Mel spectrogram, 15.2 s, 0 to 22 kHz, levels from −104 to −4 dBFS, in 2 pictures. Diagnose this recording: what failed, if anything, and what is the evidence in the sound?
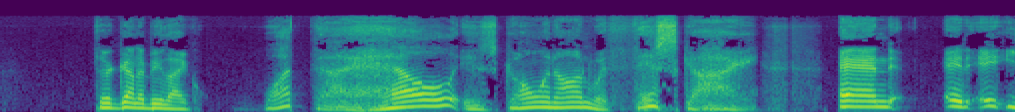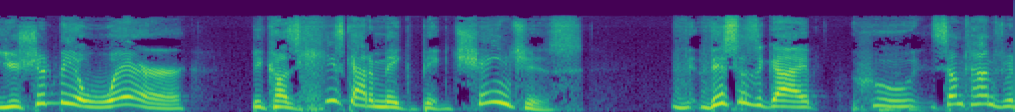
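The sender's audio clock runs slow against the receiver's, about 3 percent, a clock drift between sender and receiver at the buffer stage of this Opus call path. The jitter buffer keeps running short, so the speech never holds a fully even pace.

Repeated timing corrections come from the receiver's jitter buffer. It stretches the speech to stay in step: from 0.66 to 5.13 s the pace drops to about 98 percent, adding roughly a tenth of a second, and from 7.20 to 15.23 s to about 97 percent, adding roughly 0.2 s.

A short stall from a late packet occurs at the network and buffer stage. From 5.90 to 5.95 s the buffer ran empty and the receiver held the last sound for 39 ms until the packet arrived. Nothing is lost, but that sound lingers with a faint buzzy dip before the speech resumes.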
